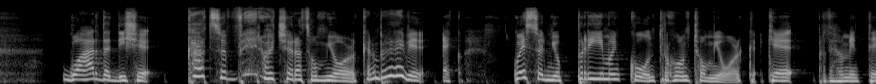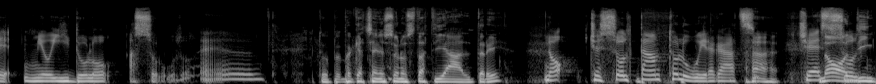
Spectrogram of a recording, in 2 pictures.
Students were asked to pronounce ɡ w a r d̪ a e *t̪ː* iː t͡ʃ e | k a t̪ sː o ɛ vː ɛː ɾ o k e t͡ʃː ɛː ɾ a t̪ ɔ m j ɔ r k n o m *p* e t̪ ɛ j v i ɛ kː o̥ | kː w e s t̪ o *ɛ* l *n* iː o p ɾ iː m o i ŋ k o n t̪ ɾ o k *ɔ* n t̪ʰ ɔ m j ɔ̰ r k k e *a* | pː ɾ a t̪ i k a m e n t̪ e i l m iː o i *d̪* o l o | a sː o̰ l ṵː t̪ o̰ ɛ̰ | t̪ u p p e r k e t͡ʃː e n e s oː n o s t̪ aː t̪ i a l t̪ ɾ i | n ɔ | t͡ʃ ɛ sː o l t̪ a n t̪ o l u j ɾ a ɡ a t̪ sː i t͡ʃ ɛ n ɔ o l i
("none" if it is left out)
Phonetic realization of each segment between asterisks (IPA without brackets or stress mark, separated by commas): d̪ː, p, ɛ, m, o, ɛ, d̪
